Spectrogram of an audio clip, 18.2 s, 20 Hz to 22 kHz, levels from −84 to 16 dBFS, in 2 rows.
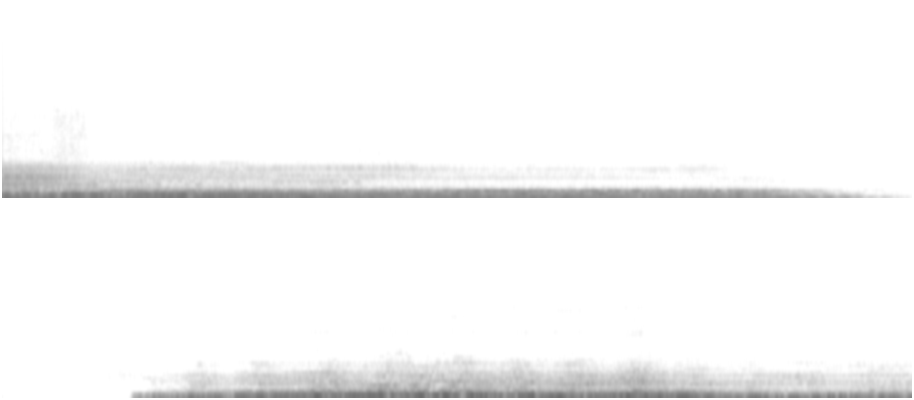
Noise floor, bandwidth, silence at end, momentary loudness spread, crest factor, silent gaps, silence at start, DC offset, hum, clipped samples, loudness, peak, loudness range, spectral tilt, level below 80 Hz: under -90 dBFS; 4.6 kHz; 0 s; 11 LU; 14 dB; none; 0 s; under 0.1%; none; under 0.1%; -37 LUFS; -22 dBFS; 14 LU; -8 dB/octave; -86 dBFS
